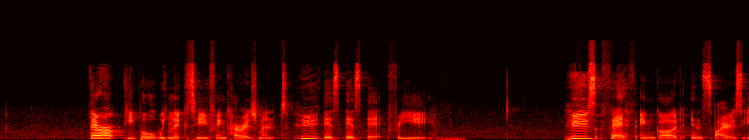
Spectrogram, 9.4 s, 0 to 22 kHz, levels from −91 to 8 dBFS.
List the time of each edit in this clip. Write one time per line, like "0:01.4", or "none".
0:01.5
0:02.1
0:02.7
0:03.7
0:04.3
